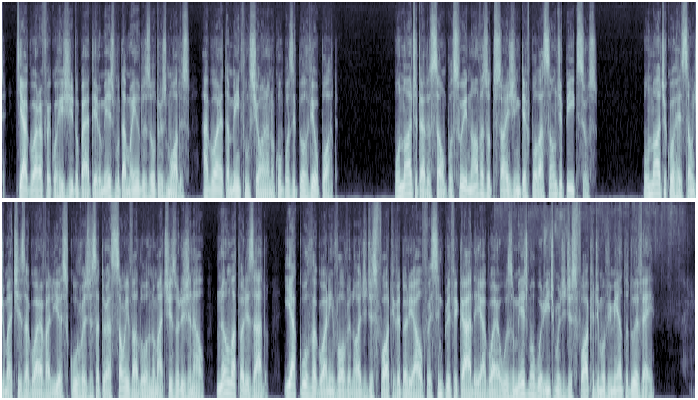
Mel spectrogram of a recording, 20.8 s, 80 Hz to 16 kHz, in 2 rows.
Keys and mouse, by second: 2.5-5.5 drag, 6.1 click, 7.5-8.4 drag, 9.5 click, 12.7-13.9 drag, 14.6-15.8 drag.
